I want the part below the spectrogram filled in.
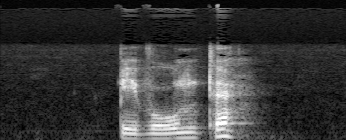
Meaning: inflection of bewohnt: 1. strong/mixed nominative/accusative feminine singular 2. strong nominative/accusative plural 3. weak nominative all-gender singular 4. weak accusative feminine/neuter singular
- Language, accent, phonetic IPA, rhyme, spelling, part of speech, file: German, Austria, [bəˈvoːntə], -oːntə, bewohnte, adjective / verb, De-at-bewohnte.ogg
